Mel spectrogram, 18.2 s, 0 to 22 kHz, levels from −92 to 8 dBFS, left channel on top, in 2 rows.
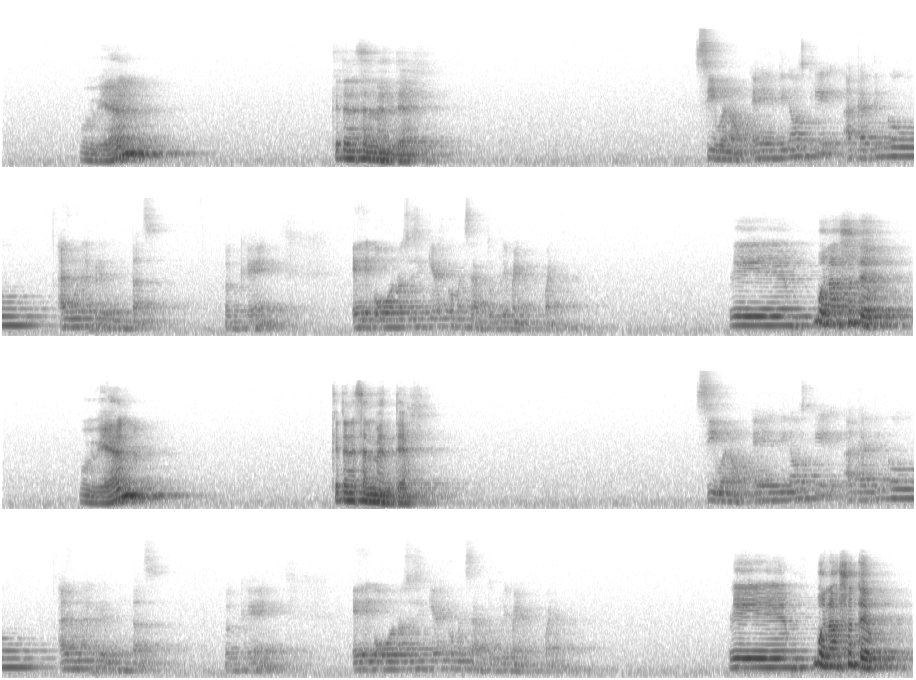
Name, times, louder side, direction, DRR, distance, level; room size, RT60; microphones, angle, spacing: voice 1, 0.8-1.4 3.3-4.1 16.4-17.8, right 4 dB, 75° right, 9 dB, 0.5 m, -26 dB
voice 2, 6.9-9.4 9.7-10.6 11.4-12.0 12.6-14.9, left 1 dB, 45° left, -2 dB, 1.2 m, -40 dB
5.2 x 3.7 x 5.0 m, 1.2 s
head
